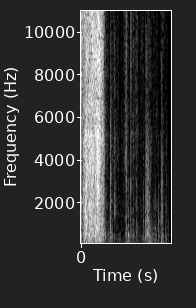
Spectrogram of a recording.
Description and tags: tearing paper 10
This is a sample from my sample pack "tearing a piece of paper".
book, break, breaking, destroy, field-recording, foley, journal, magazine, newspaper, noise, paper, stereo, tear, tearing, tearing-apart, tearing-paper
